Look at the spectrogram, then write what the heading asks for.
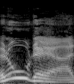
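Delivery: put-on caricatured old-style dialect voice. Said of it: "that's what they talked like".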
